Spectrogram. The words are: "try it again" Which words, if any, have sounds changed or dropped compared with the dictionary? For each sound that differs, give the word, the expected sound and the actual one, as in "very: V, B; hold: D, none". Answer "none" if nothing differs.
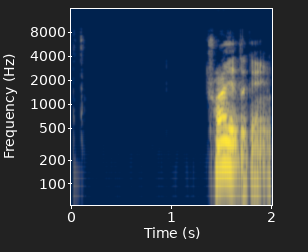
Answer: again: N, none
